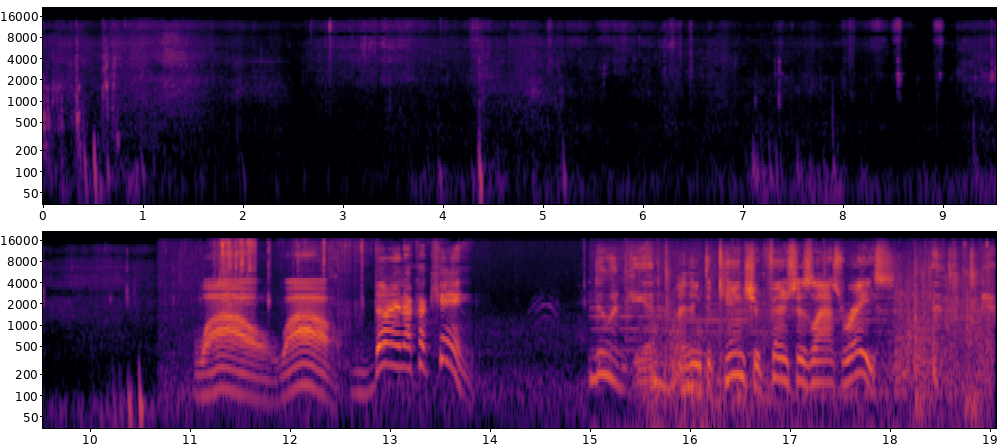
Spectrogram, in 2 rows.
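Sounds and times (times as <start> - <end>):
rustling of dry leaves: 0.8 - 8.5, 10.7 - 12.7.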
